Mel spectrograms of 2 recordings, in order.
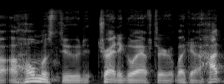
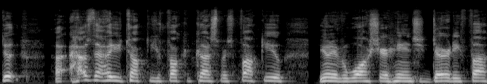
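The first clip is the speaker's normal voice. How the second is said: mock, high, enraged, shrieking tirade; 7 semitones higher than usual. Retelling how a customer screamed at a hot dog vendor, imitating someone screaming. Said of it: "screaming racial obscenities and everything else".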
